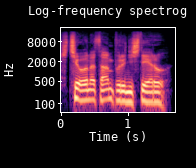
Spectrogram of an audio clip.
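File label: Voice Japanese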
